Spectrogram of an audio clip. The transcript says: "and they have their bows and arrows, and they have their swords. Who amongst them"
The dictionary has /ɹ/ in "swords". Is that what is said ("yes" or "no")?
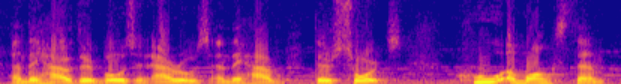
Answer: yes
